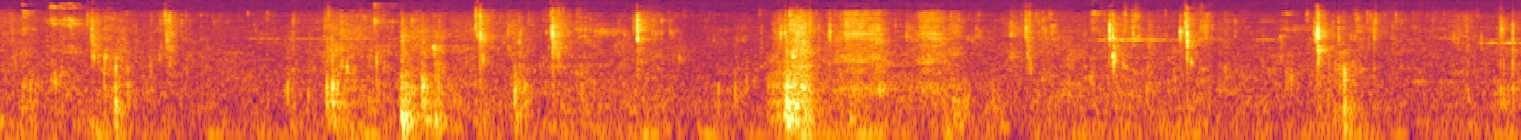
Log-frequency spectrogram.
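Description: Faint chewing and biting from a person eating noodles and chicken lollipop by hand: irregular small clicks and smacks, with the loudest about six seconds in. Near the end he bites into a fried chicken lollipop.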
